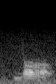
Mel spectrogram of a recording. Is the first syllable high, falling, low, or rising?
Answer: low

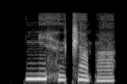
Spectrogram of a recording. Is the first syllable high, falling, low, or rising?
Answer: high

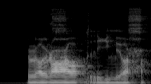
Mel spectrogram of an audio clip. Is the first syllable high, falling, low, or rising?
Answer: high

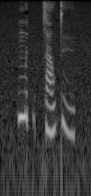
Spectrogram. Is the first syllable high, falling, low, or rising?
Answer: high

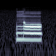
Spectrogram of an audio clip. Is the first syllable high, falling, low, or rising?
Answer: high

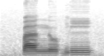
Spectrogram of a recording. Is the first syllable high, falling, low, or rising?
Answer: low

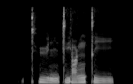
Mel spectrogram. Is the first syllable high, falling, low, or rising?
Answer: low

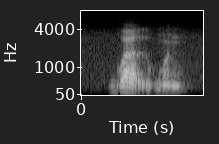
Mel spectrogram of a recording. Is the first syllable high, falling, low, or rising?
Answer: falling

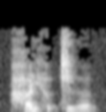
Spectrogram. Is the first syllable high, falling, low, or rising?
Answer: rising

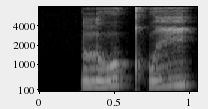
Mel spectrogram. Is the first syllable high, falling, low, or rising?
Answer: rising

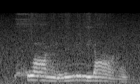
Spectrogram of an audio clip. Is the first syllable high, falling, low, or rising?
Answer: falling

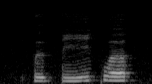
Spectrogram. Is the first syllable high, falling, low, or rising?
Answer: low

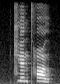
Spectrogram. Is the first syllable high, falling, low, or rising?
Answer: falling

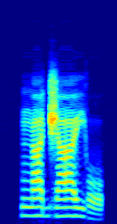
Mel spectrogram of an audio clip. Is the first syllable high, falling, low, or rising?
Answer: high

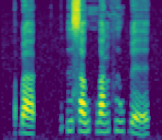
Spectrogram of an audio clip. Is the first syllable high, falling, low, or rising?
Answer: low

